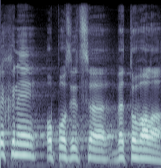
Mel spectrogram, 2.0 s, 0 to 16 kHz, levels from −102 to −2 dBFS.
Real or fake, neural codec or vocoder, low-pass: real; none; 14.4 kHz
